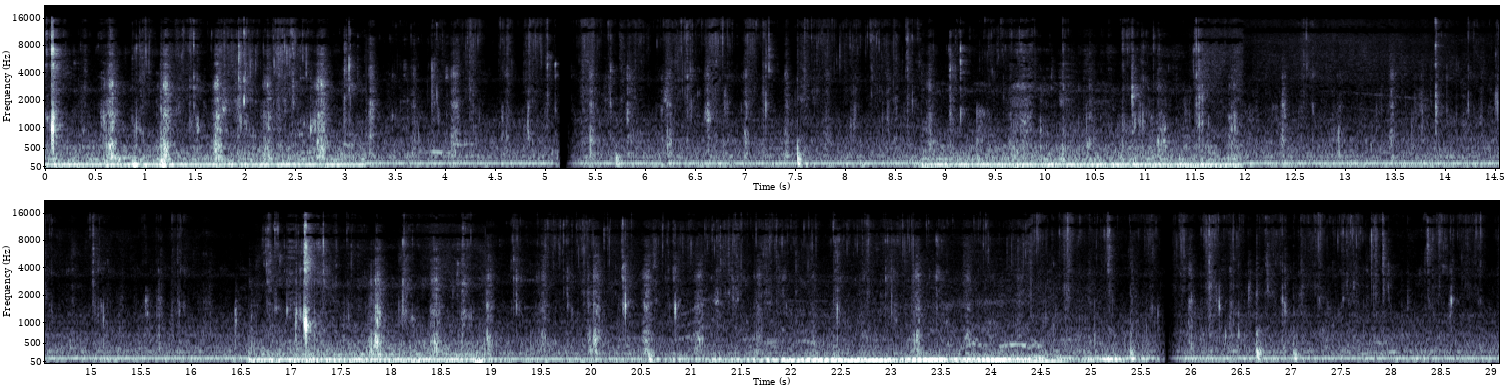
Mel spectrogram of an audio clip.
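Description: Close-miked chewing and crunching of rice and raw cucumber eaten by hand, with many short crackly bites over a steady low hum. The sound drops out briefly twice, about five seconds in and near the end.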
